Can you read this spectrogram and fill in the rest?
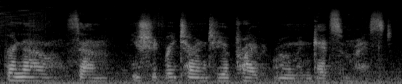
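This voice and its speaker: An actress playing a composed mission analyst briefing someone in a video game cutscene, businesslike and precise. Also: female voice, low-pitched, little pitch movement, normal speed, noisy background, close to an everyday voice.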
